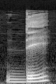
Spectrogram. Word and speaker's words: déguiser: Se déguiser en. Okay. Remember when you got this G, U and I, it will give you this G sound. G. Okay. Déguiser.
